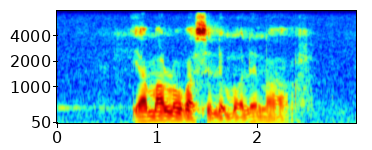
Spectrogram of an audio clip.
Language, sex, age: Northern Sotho, male, 22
